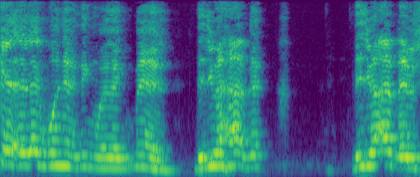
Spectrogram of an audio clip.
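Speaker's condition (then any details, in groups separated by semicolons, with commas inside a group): Cerebral palsy; speech therapy from age seven with jeff in orlando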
